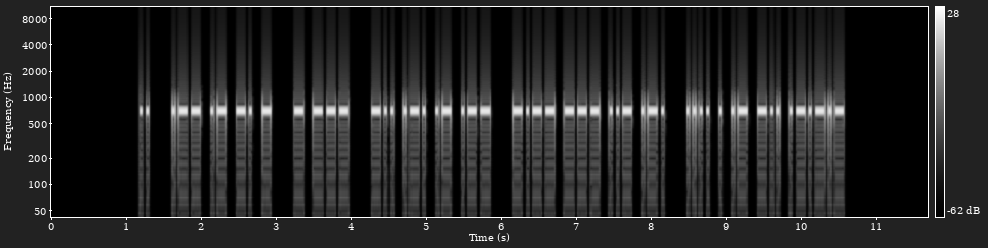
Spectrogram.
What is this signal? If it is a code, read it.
Morse code, heard as a keyed tone, about 28 wpm, 700 Hz. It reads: I WANT TO DRAW YOUR HEAD.
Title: Sentences from Top 1000 Words - Review Part 1 - 28wpm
